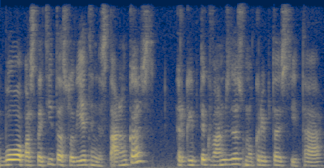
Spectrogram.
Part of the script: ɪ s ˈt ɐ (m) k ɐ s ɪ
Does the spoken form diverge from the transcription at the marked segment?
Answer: yes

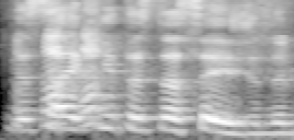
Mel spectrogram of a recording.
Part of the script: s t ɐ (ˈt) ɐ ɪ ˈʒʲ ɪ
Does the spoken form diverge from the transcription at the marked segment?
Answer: yes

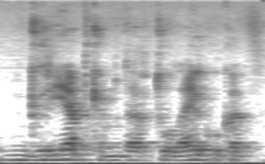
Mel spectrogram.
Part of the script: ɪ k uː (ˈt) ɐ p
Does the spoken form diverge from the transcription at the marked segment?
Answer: yes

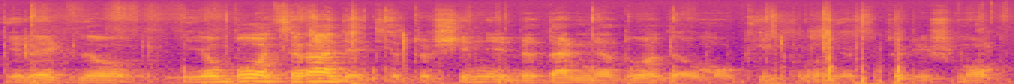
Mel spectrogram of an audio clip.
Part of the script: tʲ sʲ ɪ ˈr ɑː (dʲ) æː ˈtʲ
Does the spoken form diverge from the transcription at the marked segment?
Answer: no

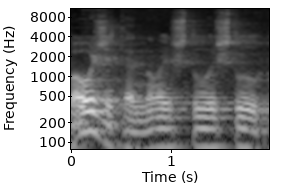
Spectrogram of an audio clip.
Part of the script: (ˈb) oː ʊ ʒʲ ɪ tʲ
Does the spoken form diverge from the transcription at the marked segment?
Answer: no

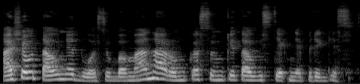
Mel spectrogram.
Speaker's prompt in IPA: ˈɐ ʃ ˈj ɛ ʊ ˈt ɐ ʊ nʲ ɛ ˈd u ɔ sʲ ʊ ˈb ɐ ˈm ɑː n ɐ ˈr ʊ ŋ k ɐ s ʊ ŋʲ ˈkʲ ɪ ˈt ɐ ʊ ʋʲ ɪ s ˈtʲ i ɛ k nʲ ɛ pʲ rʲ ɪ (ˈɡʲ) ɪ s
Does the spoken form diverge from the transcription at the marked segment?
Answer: no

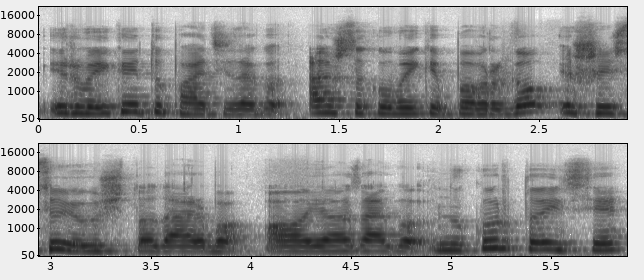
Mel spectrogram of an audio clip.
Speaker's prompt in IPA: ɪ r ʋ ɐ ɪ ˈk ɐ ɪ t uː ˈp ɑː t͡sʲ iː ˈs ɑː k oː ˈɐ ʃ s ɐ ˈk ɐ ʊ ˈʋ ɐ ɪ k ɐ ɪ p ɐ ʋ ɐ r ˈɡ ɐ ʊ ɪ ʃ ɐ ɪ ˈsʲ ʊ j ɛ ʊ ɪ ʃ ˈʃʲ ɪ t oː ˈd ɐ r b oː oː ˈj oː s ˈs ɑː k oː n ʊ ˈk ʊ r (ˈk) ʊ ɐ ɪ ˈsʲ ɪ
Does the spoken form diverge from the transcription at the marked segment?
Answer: yes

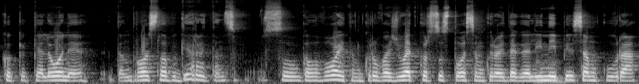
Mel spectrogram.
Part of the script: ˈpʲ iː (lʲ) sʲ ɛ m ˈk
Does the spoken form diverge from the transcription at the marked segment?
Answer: no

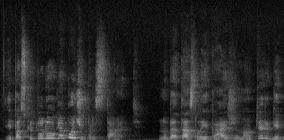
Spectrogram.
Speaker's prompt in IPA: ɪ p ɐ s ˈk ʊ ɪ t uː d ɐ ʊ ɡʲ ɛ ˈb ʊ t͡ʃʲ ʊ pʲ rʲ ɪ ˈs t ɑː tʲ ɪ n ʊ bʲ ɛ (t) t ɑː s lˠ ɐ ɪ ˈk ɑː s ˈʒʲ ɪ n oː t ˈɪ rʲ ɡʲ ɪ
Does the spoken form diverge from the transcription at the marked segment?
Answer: no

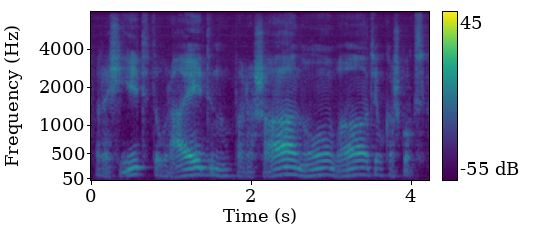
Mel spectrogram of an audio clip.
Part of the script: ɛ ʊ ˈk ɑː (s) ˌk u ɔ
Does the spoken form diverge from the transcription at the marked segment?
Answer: yes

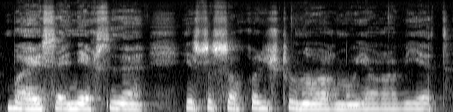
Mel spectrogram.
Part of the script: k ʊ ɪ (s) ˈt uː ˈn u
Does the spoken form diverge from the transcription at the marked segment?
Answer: yes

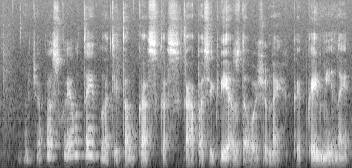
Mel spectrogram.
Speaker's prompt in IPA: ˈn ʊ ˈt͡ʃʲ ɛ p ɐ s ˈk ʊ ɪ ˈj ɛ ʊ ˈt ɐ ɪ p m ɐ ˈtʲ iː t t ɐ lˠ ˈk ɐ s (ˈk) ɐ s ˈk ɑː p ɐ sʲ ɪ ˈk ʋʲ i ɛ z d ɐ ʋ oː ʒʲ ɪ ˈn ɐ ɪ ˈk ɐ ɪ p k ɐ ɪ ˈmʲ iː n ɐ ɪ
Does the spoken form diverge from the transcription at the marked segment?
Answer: no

